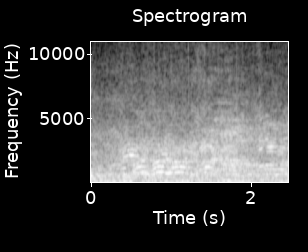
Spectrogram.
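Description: Speech: a few short, indistinct shouts or words over steady arena background noise.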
